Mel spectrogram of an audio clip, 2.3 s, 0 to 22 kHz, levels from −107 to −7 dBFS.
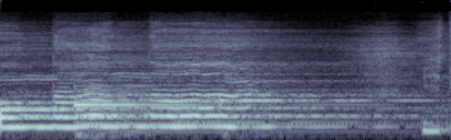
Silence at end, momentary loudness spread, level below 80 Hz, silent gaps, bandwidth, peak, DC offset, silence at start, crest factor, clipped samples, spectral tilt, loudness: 0 s; 17 LU; -74 dBFS; none; 13 kHz; -16 dBFS; under 0.1%; 0 s; 14 dB; under 0.1%; -4 dB/octave; -31 LUFS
